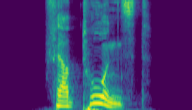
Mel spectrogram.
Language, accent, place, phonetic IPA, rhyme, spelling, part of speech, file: German, Germany, Berlin, [fɛɐ̯ˈtoːnst], -oːnst, vertonst, verb, De-vertonst.ogg
- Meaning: second-person singular present of vertonen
